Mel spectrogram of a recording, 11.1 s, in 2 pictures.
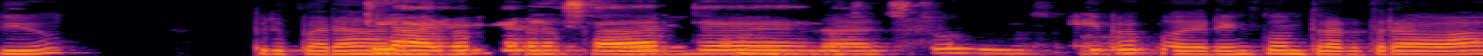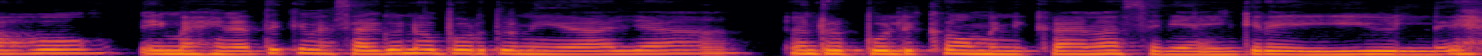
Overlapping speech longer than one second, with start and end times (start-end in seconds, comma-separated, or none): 1.3-3.3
